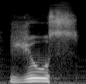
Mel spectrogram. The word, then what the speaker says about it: use: अगर ये नाउन हो तो हम इसको एस की साउंड के साथ यूज़ प्रोनाउंस करेंगे. अगर ये वर्ब हो तो फिर एस को जी की साउंड के साथ हम प्रोनाउंस करेंगे.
